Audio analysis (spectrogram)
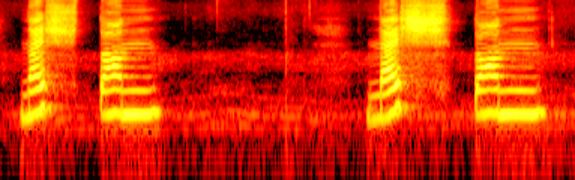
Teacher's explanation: شین اس میں آواز جو ہے وہ پھیلتی ہے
